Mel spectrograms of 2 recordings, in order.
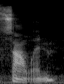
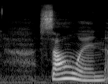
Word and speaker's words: Samhain: che I n but their pronunciation is Sawin Sawin along with some other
